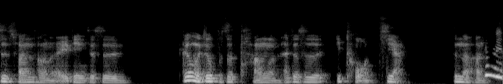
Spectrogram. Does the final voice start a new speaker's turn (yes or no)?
yes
